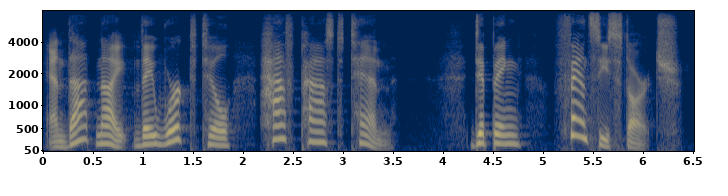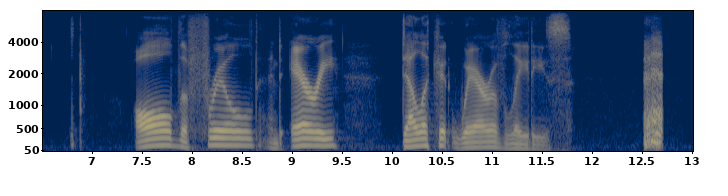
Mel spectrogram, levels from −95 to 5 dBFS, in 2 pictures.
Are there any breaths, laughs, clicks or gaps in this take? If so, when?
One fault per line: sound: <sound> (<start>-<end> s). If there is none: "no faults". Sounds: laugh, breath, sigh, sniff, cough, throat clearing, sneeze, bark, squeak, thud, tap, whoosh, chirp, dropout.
sound: cough (6.8-6.9 s)
sound: laugh (12.5-12.7 s)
